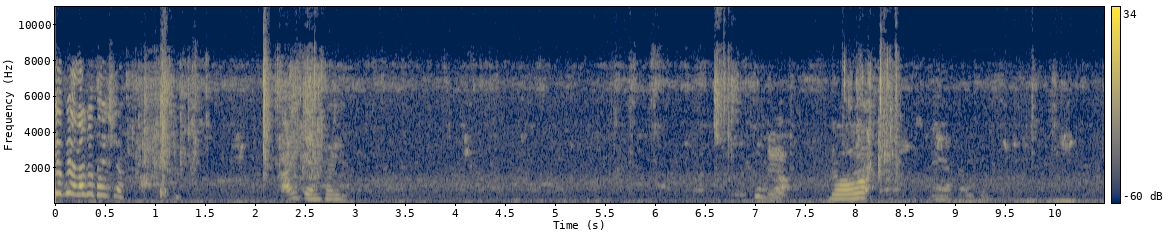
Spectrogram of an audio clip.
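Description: Short bursts of people's voices, with a faint steady rush of river water underneath and a few brief rustles between.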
